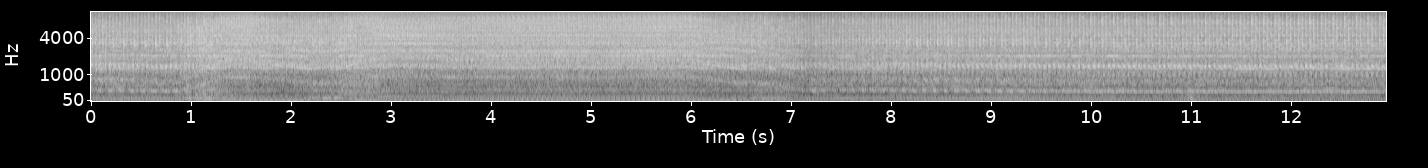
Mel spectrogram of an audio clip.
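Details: Chevrolet Spark 800 cc three-cylinder at idle with a sharp metallic ticking over the hum, steady about three per second; owner asks whether this is engine knock, cause unknown.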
